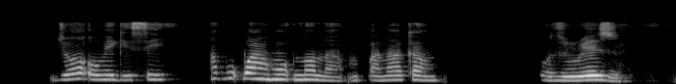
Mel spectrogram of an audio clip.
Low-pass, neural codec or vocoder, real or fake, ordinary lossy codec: 7.2 kHz; codec, 24 kHz, 3.1 kbps, DualCodec; fake; none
